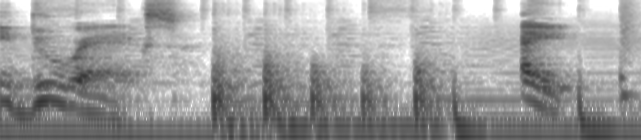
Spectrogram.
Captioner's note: knocking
